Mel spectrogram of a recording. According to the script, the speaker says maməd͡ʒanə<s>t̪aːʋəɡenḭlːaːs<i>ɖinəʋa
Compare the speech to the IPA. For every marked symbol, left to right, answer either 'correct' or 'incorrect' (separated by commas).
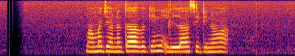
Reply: incorrect, correct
